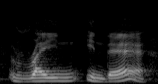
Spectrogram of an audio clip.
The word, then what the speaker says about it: reign: 근데 똑같은 발음인데 하나님의 통치도 Rain이에요. 발음이 똑같은데 스펠링이 달라요. R-E-I-G-N Rain인데 똑같은 Rain인데 하나는 B고 하나는 통치예요. 그러니까 이번 주에 여러분 카톡에 표제어로 보통 사람들은 모르거든.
